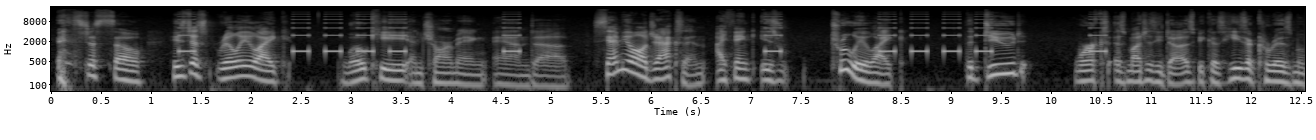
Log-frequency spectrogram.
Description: Beep code, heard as beeps from a small speaker, played twice, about 1020 Hz, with speech in English. 1-4-1. In Phoenix BIOS tables: address line failure in the first 64 KB of memory.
